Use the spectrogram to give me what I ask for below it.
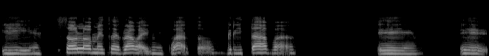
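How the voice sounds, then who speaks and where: Slow, earnest woman. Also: mid-range voice, fairly even intonation, no echo. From Peru. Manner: earnest, halting, emotional storytelling. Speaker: interviewee, former community mayor. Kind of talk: personal testimony in conversation. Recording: slightly dull, dry lo-fi recording.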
